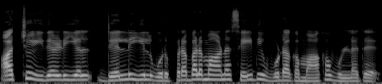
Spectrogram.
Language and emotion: Tamil, neutral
